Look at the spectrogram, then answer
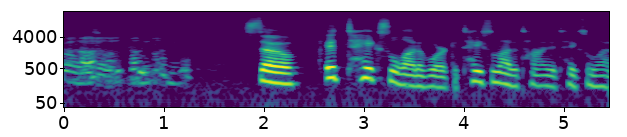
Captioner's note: everyone laughs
